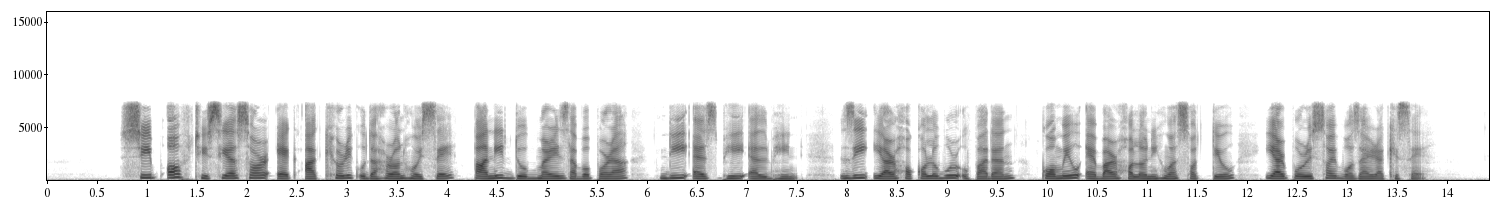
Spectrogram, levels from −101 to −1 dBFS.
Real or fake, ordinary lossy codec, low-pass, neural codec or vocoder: real; none; 7.2 kHz; none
